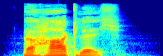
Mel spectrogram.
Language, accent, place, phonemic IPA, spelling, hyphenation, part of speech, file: German, Germany, Berlin, /bəˈhaːklɪç/, behaglich, be‧hag‧lich, adjective, De-behaglich.ogg
- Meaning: comfortable, cosy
